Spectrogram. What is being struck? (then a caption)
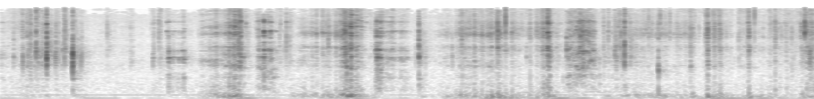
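Bar soap shaved with a blade. A solid pink oval bar of soap held in the hand is shaved with a utility knife blade, scraping off curls and flakes. The blade makes short, crisp scraping and tearing sounds that come in quick uneven strokes, with bright edges over a soft low rumble.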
